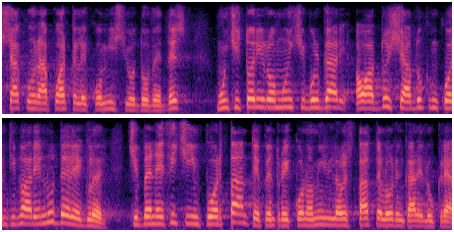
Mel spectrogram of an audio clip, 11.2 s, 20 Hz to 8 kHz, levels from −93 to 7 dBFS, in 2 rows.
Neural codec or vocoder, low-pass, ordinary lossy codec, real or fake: vocoder, 44.1 kHz, 128 mel bands every 512 samples, BigVGAN v2; 7.2 kHz; Opus, 24 kbps; fake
